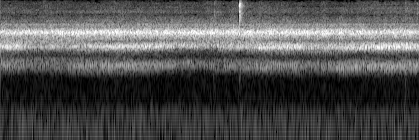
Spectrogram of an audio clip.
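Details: Countless frogs singing during rain keep up a constant, uniform trilling drone in several high layers, with a single sharp click near the middle and steady rain noise below.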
